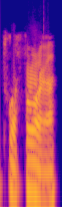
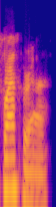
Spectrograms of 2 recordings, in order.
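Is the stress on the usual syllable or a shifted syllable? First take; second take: shifted; usual. First: The stress falls on an unexpected syllable. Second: The stress falls on the normal syllable. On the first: It is the band's own quirky name. "we like to put the emphasis on the wrong syllables" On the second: It is the ordinary English word. "it's the word plethora"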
